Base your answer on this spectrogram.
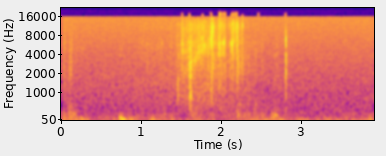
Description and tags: LEAF-CRUNCH
Crunching of a leaf. [Zoom H1n]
